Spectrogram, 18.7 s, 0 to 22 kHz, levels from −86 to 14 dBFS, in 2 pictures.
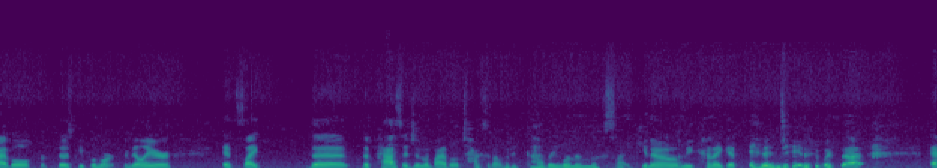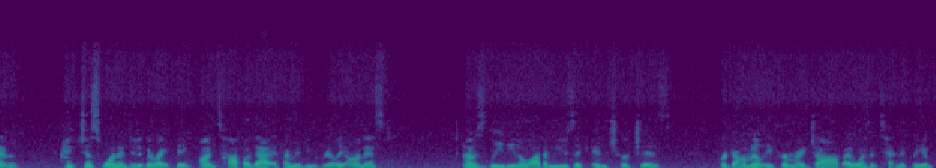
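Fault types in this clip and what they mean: noise suppressor artifacts: The suppressor pulls down by about 21 dB whatever it reads as steady noise, so the room noise, sitting about 17 dB under the speech, dips away between phrases and creeps back underneath them.
speech cut by the noise suppressor: The suppressor sometimes mistakes quiet parts of the speech for noise and ducks them by up to about 21 dB, so soft consonants and word endings sound swallowed. It recurs in stretches from 0.08 s through 18.51 s.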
